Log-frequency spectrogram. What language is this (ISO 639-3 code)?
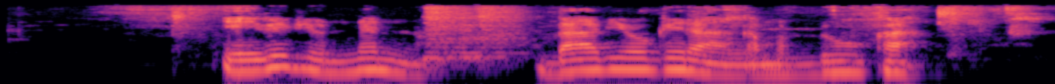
lug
